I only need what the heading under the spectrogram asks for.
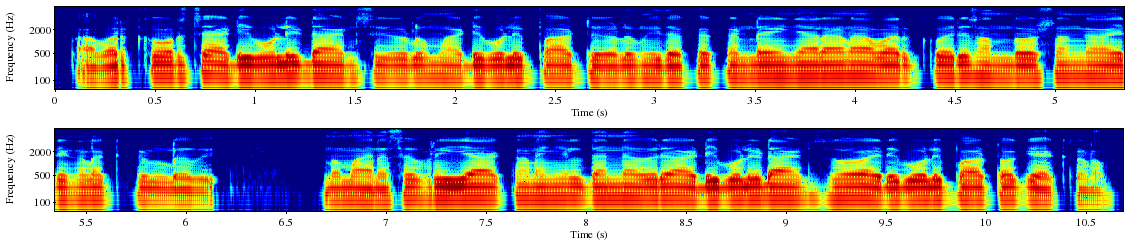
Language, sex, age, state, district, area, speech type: Malayalam, female, 18-30, Kerala, Wayanad, rural, spontaneous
